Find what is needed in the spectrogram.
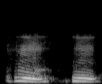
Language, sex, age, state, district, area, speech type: Bengali, male, 18-30, West Bengal, Paschim Bardhaman, rural, conversation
